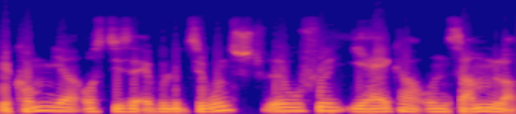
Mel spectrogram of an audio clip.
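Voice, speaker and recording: Somewhat breathy, the voice carries a dark, mellow tone. It sounds dry and close, without any echo. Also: man. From Berlin, Germany. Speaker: podcast host. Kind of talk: interview; scripted narration. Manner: hesitant with fillers.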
